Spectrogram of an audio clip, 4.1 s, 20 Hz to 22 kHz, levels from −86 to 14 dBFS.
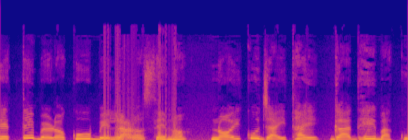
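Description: A speech recording where the level never sits still, with a swing of about 15 dB, so loud and quiet passages end up squashed close together. This is gain pumping. The likely cause is a microphone gain set far too high, with a fast limiter or compressor clamping down on every peak and releasing in the gaps. The room noise is itself low, about 43 dB below the speech. From 1.04 to 1.77 s a gritty, tearing crackle rides over the sound and then stops. This is processor overload crackle: the processor fell behind and missed about 70 deadlines for very short audio buffers, a few milliseconds each. Each miss was filled by replaying a scrap of old audio with hard edges, and the rapid run of those splices is heard as the burst of crackle.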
